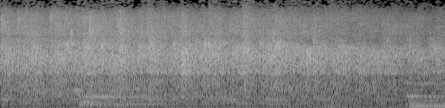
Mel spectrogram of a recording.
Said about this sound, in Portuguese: Dá uma salva de palmas ao Senhor porque Ele é bom.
